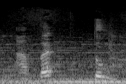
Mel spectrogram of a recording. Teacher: Huruf dal, bacaan huruf dal dimasukkan kepada huruf ta. Yang muncul adalah huruf ta, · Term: idgham mutajanisain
